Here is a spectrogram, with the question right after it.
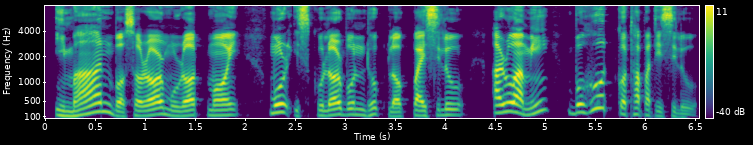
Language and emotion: Assamese, happy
